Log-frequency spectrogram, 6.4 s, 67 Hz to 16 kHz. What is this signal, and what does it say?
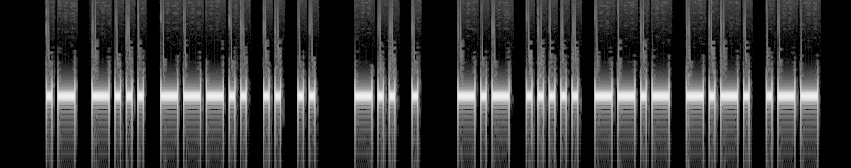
Morse code, heard as a keyed tone, about 28 wpm, 700 Hz. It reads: AB8II DE K5QCW
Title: USA Callsign DE Callsign - 5 Characters - 28wpm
